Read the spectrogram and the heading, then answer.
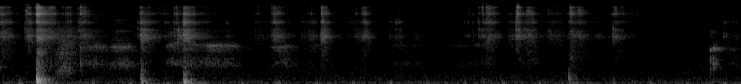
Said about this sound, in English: What do you want out the box? What do you want to get out of the box? Rattle?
